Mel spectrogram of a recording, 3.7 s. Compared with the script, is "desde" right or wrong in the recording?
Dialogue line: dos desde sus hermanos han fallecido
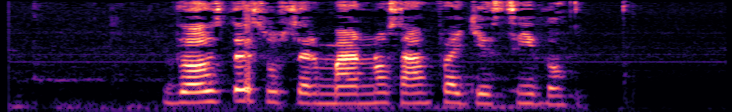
wrong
